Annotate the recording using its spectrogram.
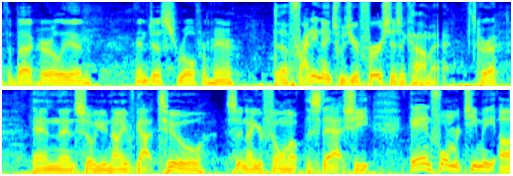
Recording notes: Live from Swifty’s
